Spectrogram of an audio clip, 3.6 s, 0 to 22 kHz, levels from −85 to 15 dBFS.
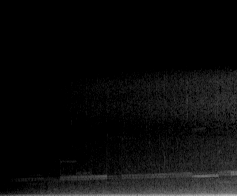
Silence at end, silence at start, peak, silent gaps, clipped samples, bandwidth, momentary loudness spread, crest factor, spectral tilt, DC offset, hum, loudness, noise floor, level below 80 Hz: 0 s; 0.4 s; -10 dBFS; none; under 0.1%; 13.5 kHz; 21 LU; 16 dB; -8.5 dB/octave; under 0.1%; none; -28 LUFS; -48 dBFS; -30 dBFS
